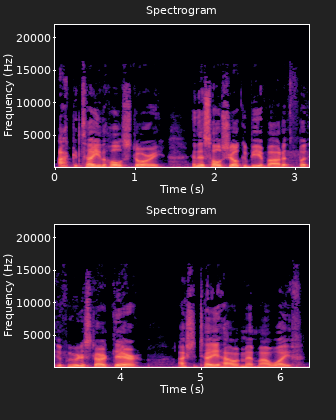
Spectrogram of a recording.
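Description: A man's voice: mid-range voice, fast talker. Joking, rambling man telling stories. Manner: animated, joking, rambling with restarts; throws in playful sound effects. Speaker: interview guest. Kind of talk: casual storytelling conversation.

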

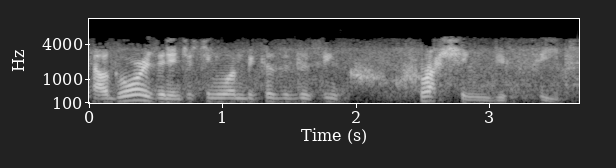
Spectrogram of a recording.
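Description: In a radio interview, a German-native author answers questions reflectively, thinking aloud and dropping in frequent "you know" asides. His mid-range voice is expressive and a little fast, though the audio is dull with slight hiss or hum.

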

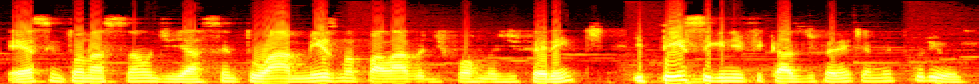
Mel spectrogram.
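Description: A man co-hosting a podcast, talking in a relaxed, reflective way. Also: mid-range voice, brisk, lo-fi sound, soft background music. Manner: relaxed, reflective, chimes in with short agreements. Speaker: podcast co-host. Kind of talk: casual chat.

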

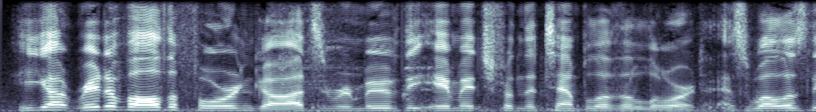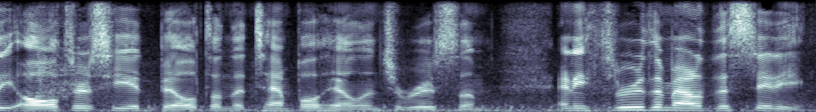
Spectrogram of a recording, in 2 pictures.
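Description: Speaking quickly in a mid-range voice over a noisy background, this man co-hosts a podcast while riding in a car. He jokes around, reads passages of scripture, and tosses in irreverent asides full of swearing.

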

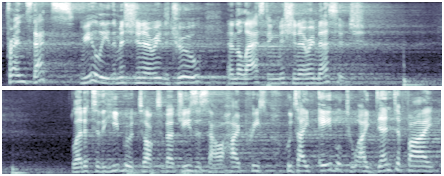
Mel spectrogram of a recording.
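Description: Guy giving a sermon, bit high voice, lots of church echo, slow gentle emphasis. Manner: measured, gentle preaching with slow emphatic pauses. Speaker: preacher. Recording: echoey hall with long reverb.

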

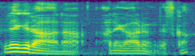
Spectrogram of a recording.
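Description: A man's voice: low-pitched, very animated, rapid-fire, husky, no room sound. A man interviewing a guest, engaged and summing up the guest's points in his own words. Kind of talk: casual interview talk. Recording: dry, dull lo-fi audio.

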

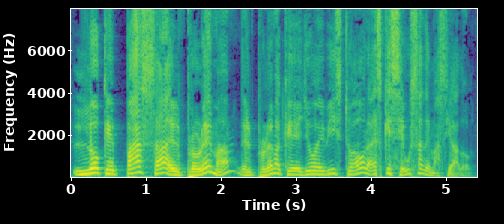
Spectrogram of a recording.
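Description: Man, casual lesson talk, slow and repetitive, lots of fillers. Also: high-pitched, sing-song, a little mellow. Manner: unhurried, many fillers and repetitions, chuckles often.

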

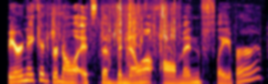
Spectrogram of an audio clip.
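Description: A woman's voice: lowish voice, expressive, brisk, background noise. A woman co-hosting a casual podcast chat on a headset, reviewing products and reading out label figures. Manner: chatty, reads out label figures. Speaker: podcast co-host.

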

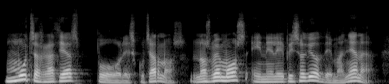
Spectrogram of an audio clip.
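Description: A man from Spain with a Spanish accent, hosting a daily podcast that teaches Spanish expressions, with clear, measured delivery and a light touch of humor. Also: mid-range voice, sing-song, warm tone. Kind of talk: scripted explanatory podcast lesson.

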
